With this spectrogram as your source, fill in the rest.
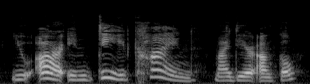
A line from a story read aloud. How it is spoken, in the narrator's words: she exclaimed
